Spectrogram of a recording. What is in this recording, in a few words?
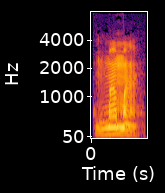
"mother", "madre", Nasa Yuwe; paez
